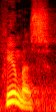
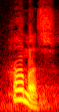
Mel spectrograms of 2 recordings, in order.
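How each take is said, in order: First: "Humus" said as HYOO-mus, soil; wrong pronunciation. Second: "Hummus" said HUM-us, higher; right pronunciation. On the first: Preacher first says "Humus" the wrong way, as HYOO-mus. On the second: Preacher corrects himself, saying "Hummus" as HUM-us. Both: Shown as a demonstration.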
